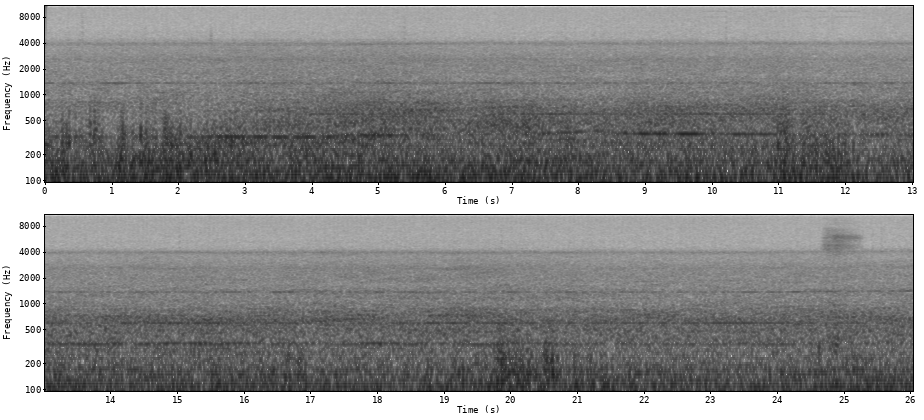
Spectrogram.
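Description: Wind blows hard across open ground outdoors.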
